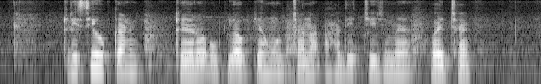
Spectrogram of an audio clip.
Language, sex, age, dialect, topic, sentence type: Maithili, male, 18-24, Angika, agriculture, statement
